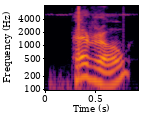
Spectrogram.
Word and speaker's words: pero: And supposedly you can hear a difference in Spain between a single R and a double R. So pero means but pero means dog.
